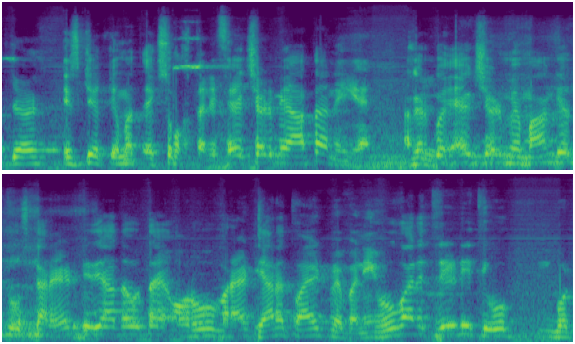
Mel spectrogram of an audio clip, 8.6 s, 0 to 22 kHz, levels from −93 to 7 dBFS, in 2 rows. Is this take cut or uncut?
cut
